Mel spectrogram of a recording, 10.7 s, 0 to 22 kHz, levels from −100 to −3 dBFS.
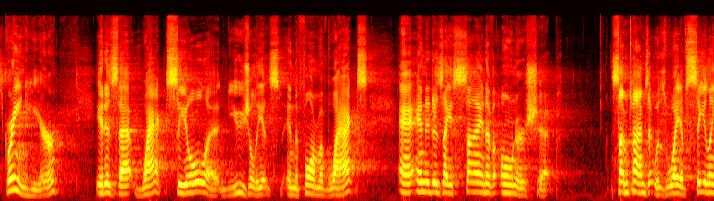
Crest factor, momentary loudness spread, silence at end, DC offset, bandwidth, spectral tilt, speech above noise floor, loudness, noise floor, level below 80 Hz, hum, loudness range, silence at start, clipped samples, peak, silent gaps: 20 dB; 10 LU; 0 s; under 0.1%; 16 kHz; -2 dB/octave; 39 dB; -23 LUFS; -63 dBFS; -74 dBFS; none; 2 LU; 0 s; under 0.1%; -6 dBFS; none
